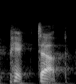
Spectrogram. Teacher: take the T, connect it to the word up. So it's tup.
